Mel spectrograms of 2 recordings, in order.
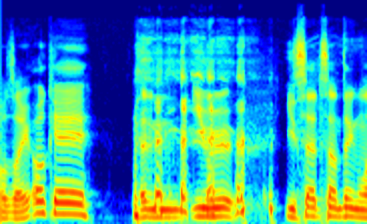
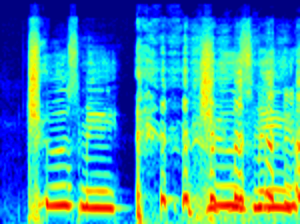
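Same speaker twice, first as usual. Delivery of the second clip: put-on, very high-pitched holler; 4 dB louder than usual. Retelling how mom yelled out the car window for directions, imitating mom yelling. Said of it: "she just yells out the window".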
